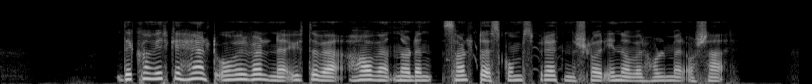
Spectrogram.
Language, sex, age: Norwegian, female, 28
